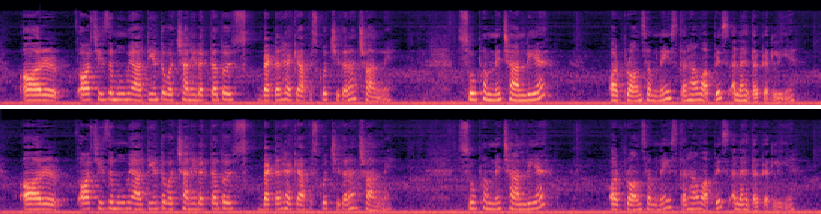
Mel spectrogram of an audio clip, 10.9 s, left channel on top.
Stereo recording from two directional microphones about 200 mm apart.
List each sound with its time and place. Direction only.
0.3 s speech: 35° left (ahead or behind)
6.2 s a woman's voice: 45° left (ahead or behind)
